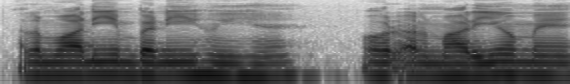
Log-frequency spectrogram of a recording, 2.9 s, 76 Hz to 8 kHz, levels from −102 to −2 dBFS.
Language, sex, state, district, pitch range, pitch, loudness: Hindi, male, Delhi, New Delhi, 120-125 Hz, 125 Hz, -17 LUFS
